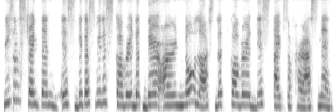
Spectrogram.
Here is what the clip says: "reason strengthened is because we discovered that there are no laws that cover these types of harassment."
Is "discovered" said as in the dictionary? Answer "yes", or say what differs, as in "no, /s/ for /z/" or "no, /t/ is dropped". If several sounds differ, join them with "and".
yes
